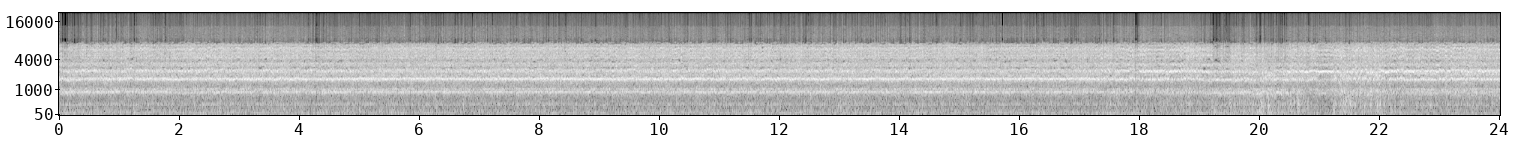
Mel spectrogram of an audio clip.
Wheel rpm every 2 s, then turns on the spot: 230, 230, 230, 230, 230, 230, 240, 230, 240, 220, 210, 210.
none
